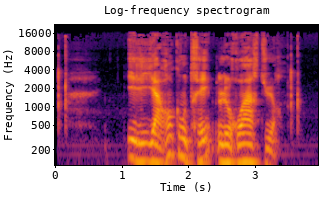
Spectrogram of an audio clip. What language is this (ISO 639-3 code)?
fra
